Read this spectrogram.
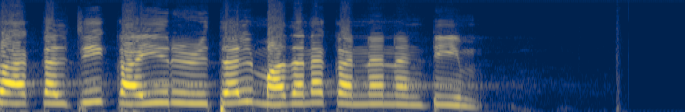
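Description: A woman sings through a loudspeaker outdoors.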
